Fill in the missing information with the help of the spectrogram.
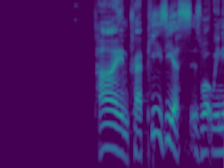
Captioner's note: bell chimes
